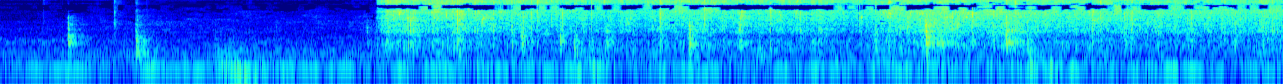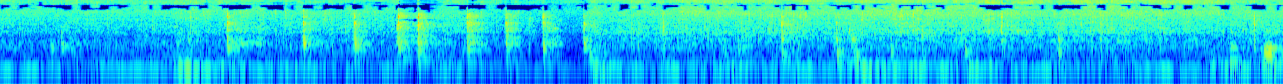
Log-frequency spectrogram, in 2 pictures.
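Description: Onions fry in hot oil in a kadai for a restaurant-style black pepper chicken. A loud, steady sizzle bursts in after a quiet start and continues close by, with intermittent clicks and scrapes of stirring and no talking.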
